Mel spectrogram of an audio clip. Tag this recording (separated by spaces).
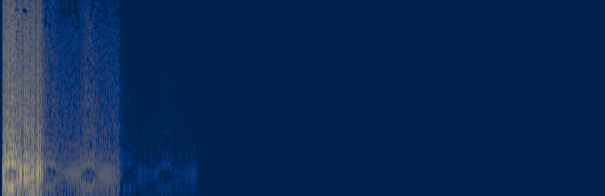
indiegame Sounds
